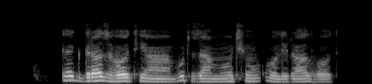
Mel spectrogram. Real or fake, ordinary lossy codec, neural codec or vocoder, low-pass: real; Opus, 16 kbps; none; 7.2 kHz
